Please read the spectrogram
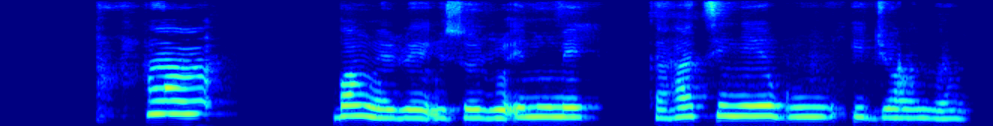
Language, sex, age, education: Igbo, female, 30-45, tertiary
